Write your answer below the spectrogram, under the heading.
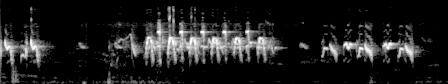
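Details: Female yellow-vented bulbul in breeding condition calling for a male: a few sharp notes, then a dense excited burst of rapid chattering, then a short series of bubbly, bouncing liquid notes.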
